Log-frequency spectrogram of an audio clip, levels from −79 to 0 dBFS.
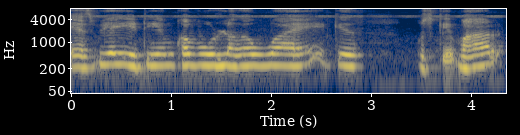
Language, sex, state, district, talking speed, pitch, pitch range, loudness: Hindi, female, Punjab, Kapurthala, 135 wpm, 240 Hz, 230-245 Hz, -18 LUFS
